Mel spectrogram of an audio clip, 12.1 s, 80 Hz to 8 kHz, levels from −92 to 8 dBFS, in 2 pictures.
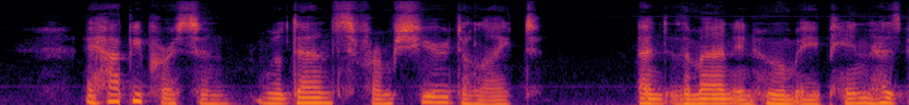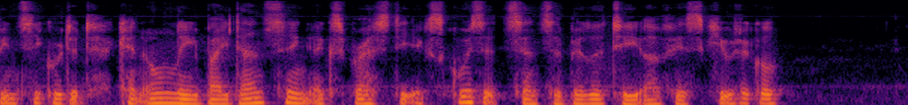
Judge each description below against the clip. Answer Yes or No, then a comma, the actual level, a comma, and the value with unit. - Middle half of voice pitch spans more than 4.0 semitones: No, narrow, 2.4 semitones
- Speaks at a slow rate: No, average, 145 wpm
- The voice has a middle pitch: No, low, 130 Hz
